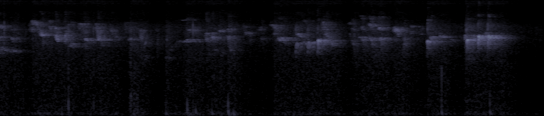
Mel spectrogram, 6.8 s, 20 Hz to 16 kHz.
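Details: Grey-crowned goldfinch singing, 2023: continuous quick twittering of high tinkling notes and brief trills, with soft low knocks and clicks scattered underneath throughout.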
